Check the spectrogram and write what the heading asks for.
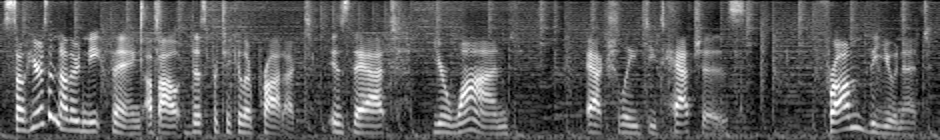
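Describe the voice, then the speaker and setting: A woman's voice: fairly low pitch, animated, measured pace, a bit bright, faint music behind. A woman presenting as a lifestyle show host, in conversational sales patter with frequent check-in tags. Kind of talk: presenting products to viewers.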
